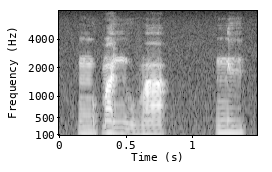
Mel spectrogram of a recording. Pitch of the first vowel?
high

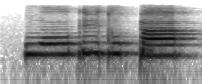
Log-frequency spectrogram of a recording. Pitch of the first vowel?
high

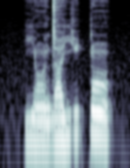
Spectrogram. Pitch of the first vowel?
low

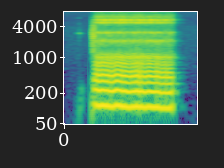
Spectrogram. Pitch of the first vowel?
high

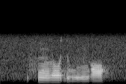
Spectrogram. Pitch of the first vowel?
high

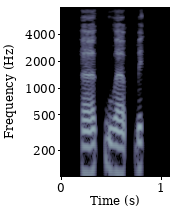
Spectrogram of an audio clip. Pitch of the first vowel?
rising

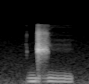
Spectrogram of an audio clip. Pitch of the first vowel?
low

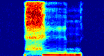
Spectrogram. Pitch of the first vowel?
low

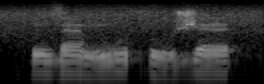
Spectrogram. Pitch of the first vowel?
falling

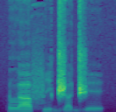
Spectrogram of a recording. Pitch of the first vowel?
high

